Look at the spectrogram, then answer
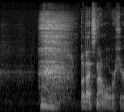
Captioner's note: sighs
